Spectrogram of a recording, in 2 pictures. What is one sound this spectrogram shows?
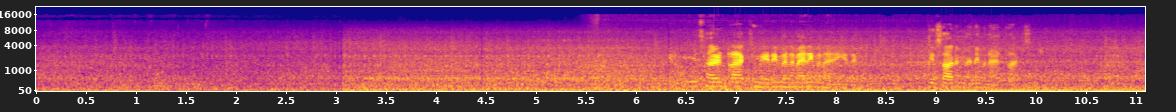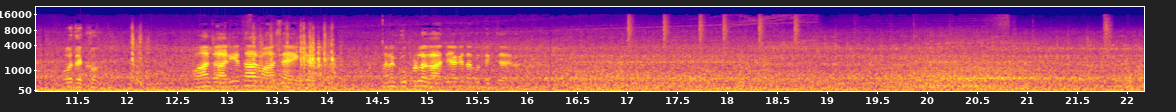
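An off-road vehicle's engine rumbles as it drives over soft sand.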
